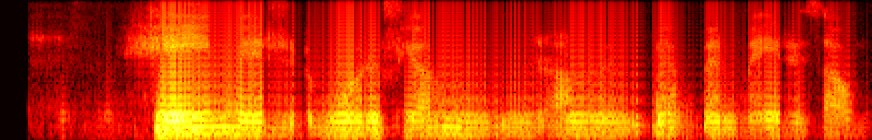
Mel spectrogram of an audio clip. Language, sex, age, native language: Icelandic, female, 12, Icelandic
